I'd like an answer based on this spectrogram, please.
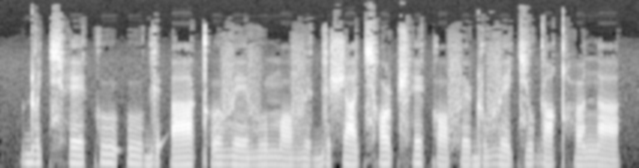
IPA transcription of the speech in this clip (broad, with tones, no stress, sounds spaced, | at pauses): ɖ ʊ˥ t͡ɕʰ e˧˥ k u˧˥ ʔ u˩ ɡ ɪ˩ ʔ a˧˥ kʼ ʊ˧˥ v e˩˧ v u˧ m ɔ˩ v ɪ˩˧ ɡ ɪ˧˥ ʃ a˧ t͡ɕʰ ɔ˥ ʈ͡ʂʰ e˥ k ɔ˩ f e˧ ɖ u˧˥ v e˩˧ t͡ɕ u˥ ɡ a˩ qʰ u˧˥ n a˩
